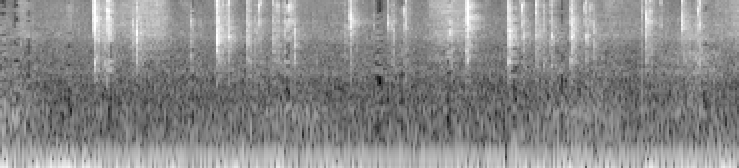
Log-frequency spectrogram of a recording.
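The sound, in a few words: typing on a computer keyboard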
